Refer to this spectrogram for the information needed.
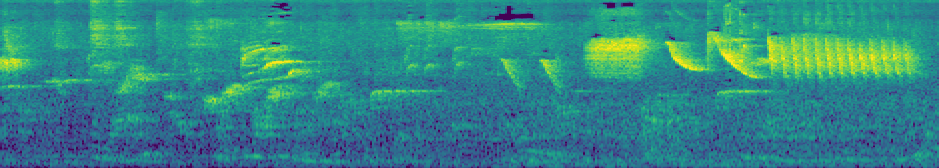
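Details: Caged European goldfinch × Timbrado canary hybrid, first clutch. Scattered high chirps build into sharp downward-sweeping notes, then end in a fast buzzy trill. Soft background murmur.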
